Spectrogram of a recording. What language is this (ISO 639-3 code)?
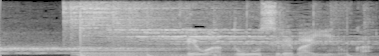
jpn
